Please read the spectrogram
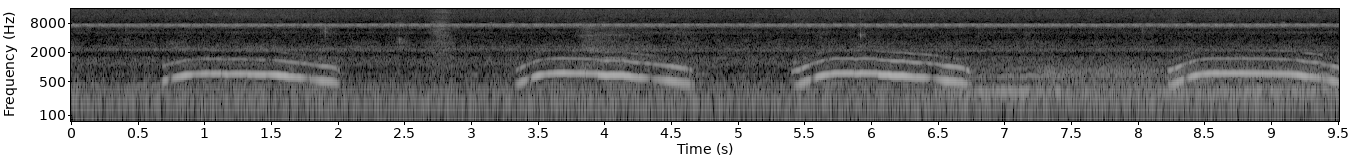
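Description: A cat meowing four times, each a drawn-out call that rises and then falls in pitch, about two to three seconds apart.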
